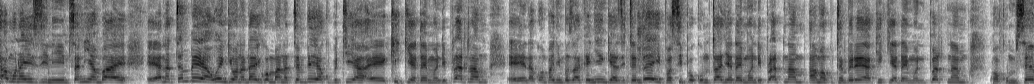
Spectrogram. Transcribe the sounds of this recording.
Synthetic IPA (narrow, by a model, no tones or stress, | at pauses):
hamɔnaizinim̩saniːambajɛ | anatɛmbɛawɛŋɡiwanaɗaikwambaːnatɛmbɛakupitiakikijaɗaimɔndiplatnam̩ | ɛnakwambaɲimbɔzakɛɲiŋɡihazitɛmbɛipasipɔkum̩taʄaɗaimɔndiplatnamamakutɛmbɛlɛakikijaɗajmɔndiplatnam̩kwakum̩sɛ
